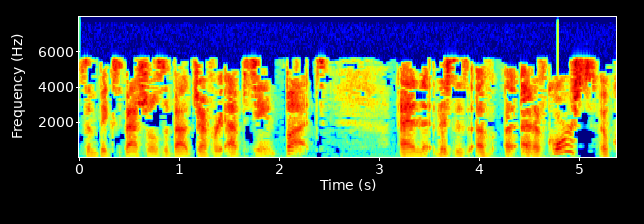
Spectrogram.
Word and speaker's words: Epstein: You have an update on Jeffrey Epstein. – Sarah, now you've got me doing it. We were talking Epstein. E-E-N. Well, as if it was spelled like that.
